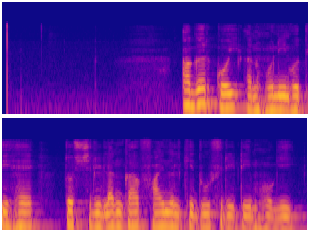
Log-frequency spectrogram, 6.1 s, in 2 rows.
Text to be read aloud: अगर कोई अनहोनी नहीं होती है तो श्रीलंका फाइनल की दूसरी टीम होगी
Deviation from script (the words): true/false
true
